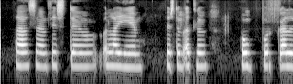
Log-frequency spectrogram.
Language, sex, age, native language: Icelandic, female, 15, Icelandic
